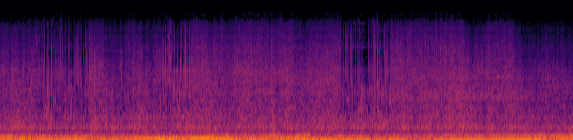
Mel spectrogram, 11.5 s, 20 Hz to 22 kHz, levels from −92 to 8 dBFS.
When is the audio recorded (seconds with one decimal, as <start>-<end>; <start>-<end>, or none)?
0.0-0.8; 1.8-3.2; 3.8-6.8; 7.8-11.5

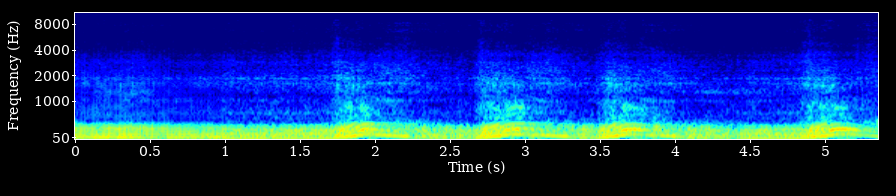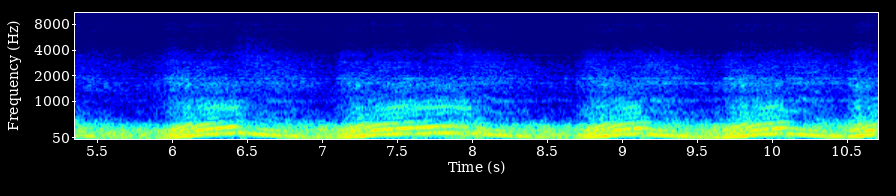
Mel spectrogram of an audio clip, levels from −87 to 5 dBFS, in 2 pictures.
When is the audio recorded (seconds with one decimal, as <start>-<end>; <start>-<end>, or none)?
1.0-10.7

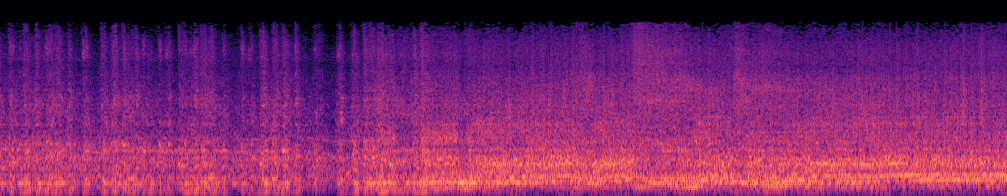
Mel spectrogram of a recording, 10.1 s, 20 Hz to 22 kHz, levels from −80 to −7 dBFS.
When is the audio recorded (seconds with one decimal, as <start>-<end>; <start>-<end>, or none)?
0.0-10.1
